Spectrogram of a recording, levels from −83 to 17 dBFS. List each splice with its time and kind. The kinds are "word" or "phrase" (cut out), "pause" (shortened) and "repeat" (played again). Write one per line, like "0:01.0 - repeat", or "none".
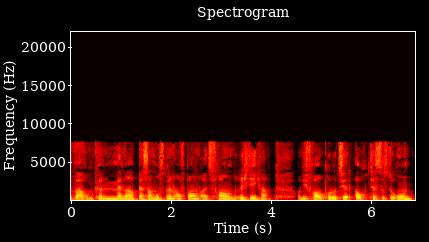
0:03.8 - phrase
